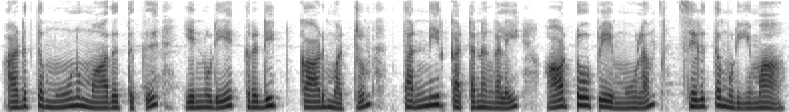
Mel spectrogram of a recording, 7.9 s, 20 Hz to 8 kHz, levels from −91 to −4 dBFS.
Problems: none marked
